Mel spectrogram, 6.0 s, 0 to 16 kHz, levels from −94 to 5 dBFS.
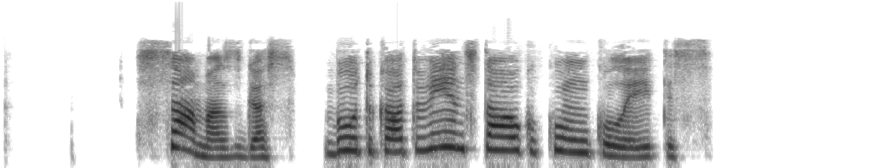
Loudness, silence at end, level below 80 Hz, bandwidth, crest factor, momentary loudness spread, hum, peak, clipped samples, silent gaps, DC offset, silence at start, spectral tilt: -15 LUFS; 1.25 s; -64 dBFS; 7.4 kHz; 18 dB; 17 LU; none; 0 dBFS; under 0.1%; 1.99-2.15 s; under 0.1%; 0.95 s; -5 dB/octave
